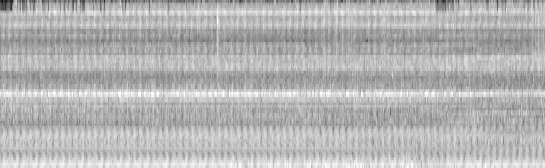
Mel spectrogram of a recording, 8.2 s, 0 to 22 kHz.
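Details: 2nd gen Toyota 4Runner A/C rebuild, vacuum pump evacuating the system with moisture boiling out; even continuous drone with no pitch change and no hissing heard yet; normal vacuum pump operation, though a leak hiss was heard later.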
